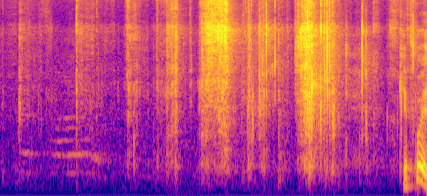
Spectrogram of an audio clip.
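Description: A paper sticker packet crinkles and tears open.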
